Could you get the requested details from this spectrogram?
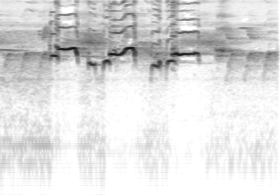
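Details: White-rumped shama song aimed at getting other birds to sing: a loud run of five or six clear whistled notes, some slurred upward, some dropping, over faint low background noise.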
